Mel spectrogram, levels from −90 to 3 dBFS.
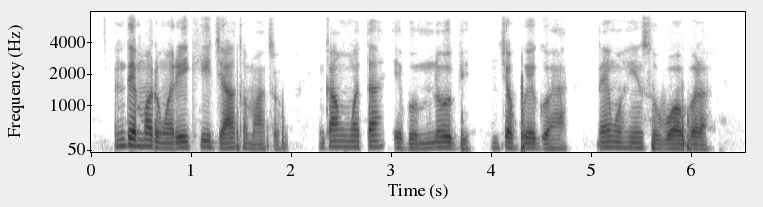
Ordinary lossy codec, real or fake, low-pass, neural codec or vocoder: Opus, 16 kbps; fake; 7.2 kHz; vocoder, 24 kHz, 100 mel bands, Vocos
